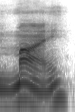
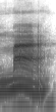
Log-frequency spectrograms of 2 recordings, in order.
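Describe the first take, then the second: First: The vowel is a full gliding diphthong. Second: The vowel is a flat single 'ah' sound. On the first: The speaker is not from the South. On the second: The speaker is from the South.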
